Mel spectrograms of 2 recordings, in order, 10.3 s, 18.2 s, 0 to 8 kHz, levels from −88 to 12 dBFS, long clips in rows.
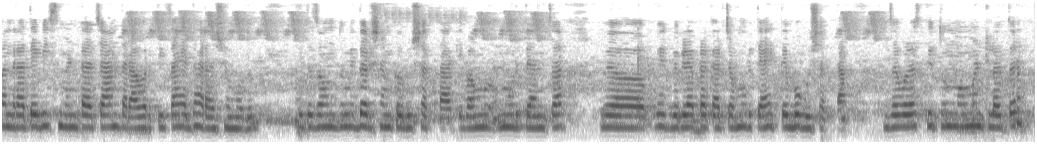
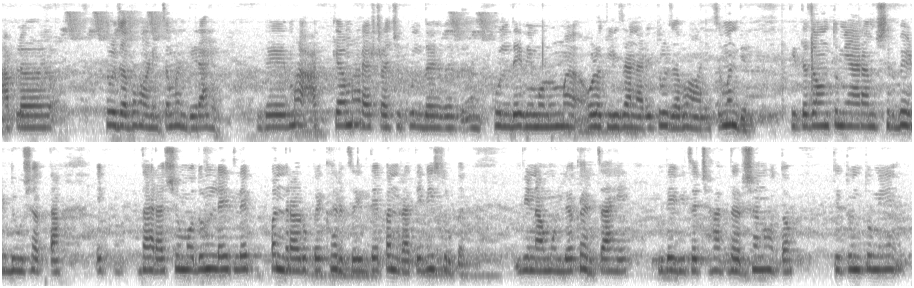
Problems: none marked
